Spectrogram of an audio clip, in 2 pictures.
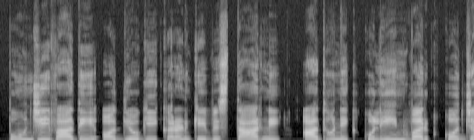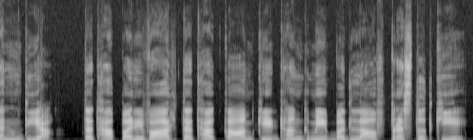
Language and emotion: Hindi, neutral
